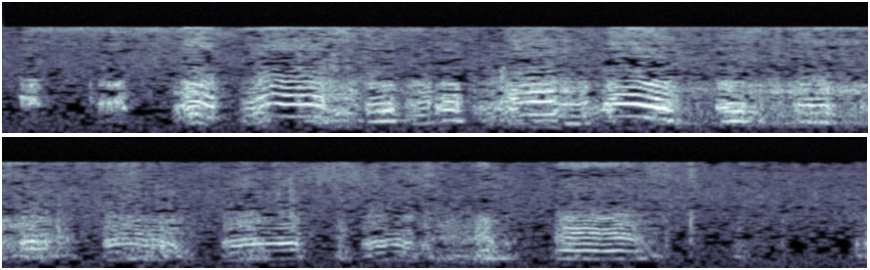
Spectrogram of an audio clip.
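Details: Saluki puppies of a two-week-old litter whine repeatedly, wavering, pulsing cries, about two each second, several pups overlapping in a small room.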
